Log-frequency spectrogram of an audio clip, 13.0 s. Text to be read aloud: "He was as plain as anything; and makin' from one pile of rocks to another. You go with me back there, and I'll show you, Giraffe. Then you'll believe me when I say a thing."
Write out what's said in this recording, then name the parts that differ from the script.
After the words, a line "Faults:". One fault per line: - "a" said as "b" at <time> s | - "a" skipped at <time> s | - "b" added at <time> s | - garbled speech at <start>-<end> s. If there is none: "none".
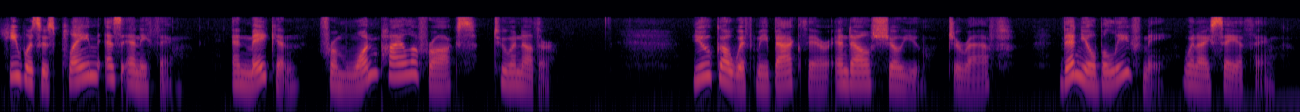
"He was as plain as anything; and makin' from one pile of rocks to another. You go with me back there, and I'll show you, Giraffe. Then you'll believe me when I say a thing."
Faults:
none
